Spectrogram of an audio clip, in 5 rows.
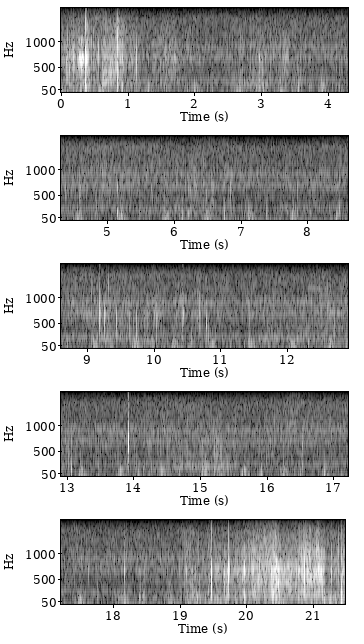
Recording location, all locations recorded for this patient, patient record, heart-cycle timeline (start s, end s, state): mitral valve (MV)
pulmonary valve (PV)+tricuspid valve (TV)+mitral valve (MV)
#Age: Child
#Sex: Female
#Height: nan
#Weight: nan
#Pregnancy status: False
#Murmur: Absent
#Murmur locations: nan
#Most audible location: nan
#Systolic murmur timing: nan
#Systolic murmur shape: nan
#Systolic murmur grading: nan
#Systolic murmur pitch: nan
#Systolic murmur quality: nan
#Diastolic murmur timing: nan
#Diastolic murmur shape: nan
#Diastolic murmur grading: nan
#Diastolic murmur pitch: nan
#Diastolic murmur quality: nan
#Outcome: Abnormal
#Campaign: 2015 screening campaign
0.00	15.62	unannotated
15.62	15.76	S1
15.76	15.90	systole
15.90	15.98	S2
15.98	16.22	diastole
16.22	16.32	S1
16.32	16.50	systole
16.50	16.64	S2
16.64	16.84	diastole
16.84	16.98	S1
16.98	17.18	systole
17.18	17.28	S2
17.28	17.48	diastole
17.48	17.58	S1
17.58	17.76	systole
17.76	17.90	S2
17.90	18.10	diastole
18.10	18.24	S1
18.24	18.40	systole
18.40	18.50	S2
18.50	18.70	diastole
18.70	21.49	unannotated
